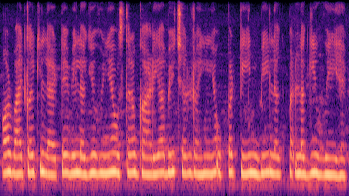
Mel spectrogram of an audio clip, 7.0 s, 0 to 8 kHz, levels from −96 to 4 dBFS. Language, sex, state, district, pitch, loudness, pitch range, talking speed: Hindi, female, Uttar Pradesh, Lucknow, 240 Hz, -13 LUFS, 230-245 Hz, 205 wpm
